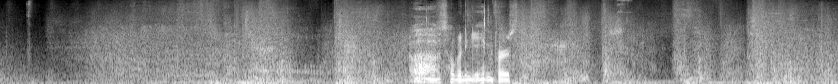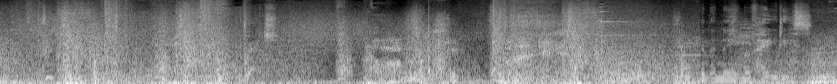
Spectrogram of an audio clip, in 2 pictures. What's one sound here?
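Weapon hits and magic blasts crackle and thud in quick bursts.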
